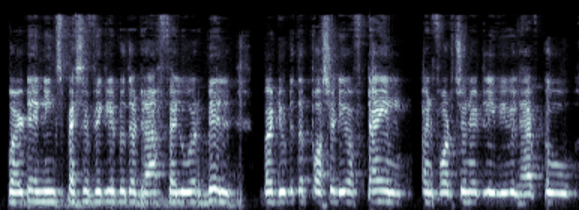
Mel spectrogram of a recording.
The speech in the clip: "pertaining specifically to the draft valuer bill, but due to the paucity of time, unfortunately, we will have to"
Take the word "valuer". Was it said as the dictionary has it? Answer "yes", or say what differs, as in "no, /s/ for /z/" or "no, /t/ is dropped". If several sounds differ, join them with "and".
no, /f/ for /v/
